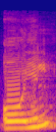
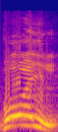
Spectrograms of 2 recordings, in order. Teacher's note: The glide for this diphthong begins near the back half open position and moves in the direction of E. Oi is a glide from back half open position to front just above half closed position.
